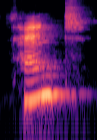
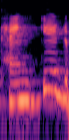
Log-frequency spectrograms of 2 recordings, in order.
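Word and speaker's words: thanked: থ্যাঙ্ক, ধন্যবাদ দেওয়া, থ্যাঙ্ক, থ্যাঙ্কড, থ্যাঙ্কড। বাট এটা ভুল করে আমরা অনেক সময় থ্যাঙ্কেড বলে ফেলি, এর উচ্চারণ কিন্তু থ্যাঙ্কেড হবে না, থ্যাঙ্কড হবে। বেয়ার, বহন করা, বেয়ার, বোর, বোর্ন।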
